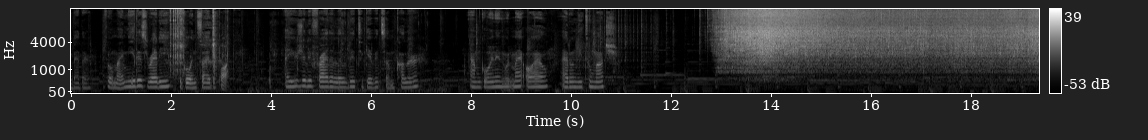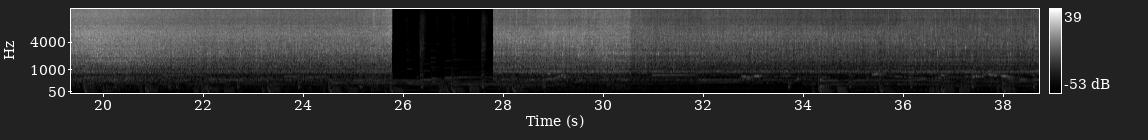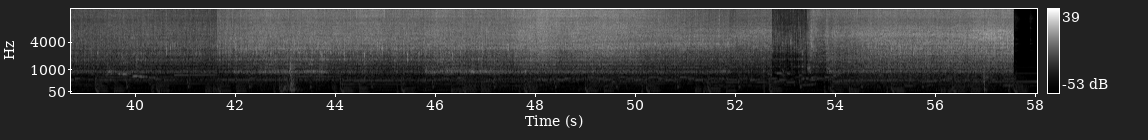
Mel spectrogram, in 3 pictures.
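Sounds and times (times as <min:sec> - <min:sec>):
chicken sizzling in hot oil: 0:12.7 - 0:25.8, 0:27.8 - 0:57.6.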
